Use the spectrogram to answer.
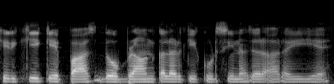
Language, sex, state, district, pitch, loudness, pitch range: Hindi, male, Assam, Kamrup Metropolitan, 125 Hz, -20 LUFS, 125-130 Hz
